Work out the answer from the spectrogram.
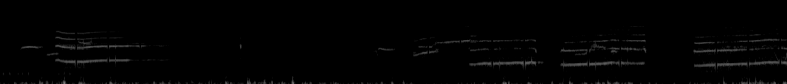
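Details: Peregrine falcons at their nest holding four eggs in Poland's Barycz Valley, early morning of 20 March 2022: several hoarse, harmonic wailing calls in bursts, some with a short rising start, over a low background rumble and tapping.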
